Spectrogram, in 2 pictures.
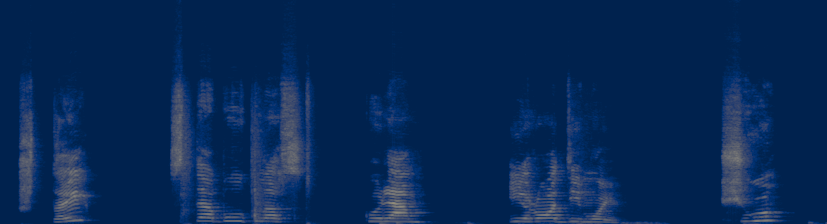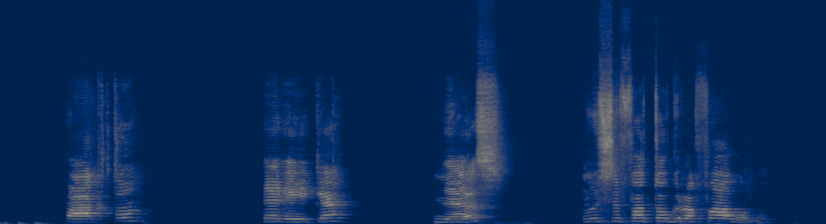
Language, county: Lithuanian, Šiauliai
